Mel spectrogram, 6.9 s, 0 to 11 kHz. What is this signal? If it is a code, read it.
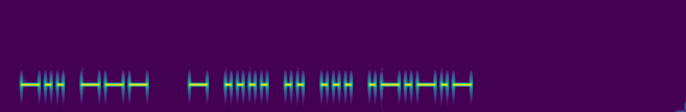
Morse code, heard as a keyed tone, about 20 wpm, 700 Hz. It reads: DO THIS.
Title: Sentences from Top 1000 Words - Review Part 2 - 20wpm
